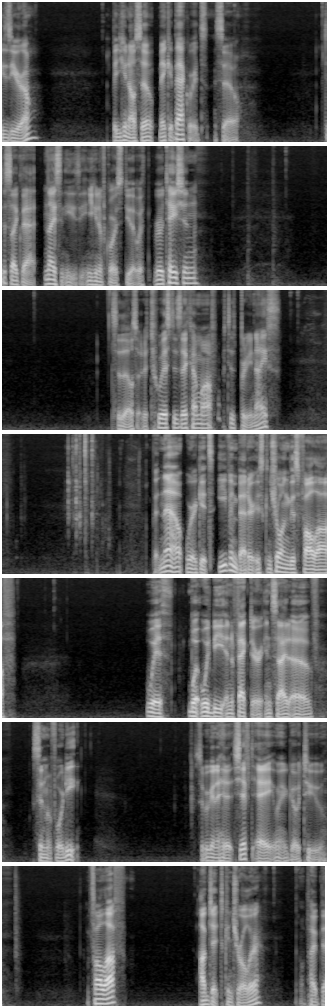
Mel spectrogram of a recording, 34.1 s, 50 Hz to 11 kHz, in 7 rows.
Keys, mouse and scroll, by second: 0.4 click, 3.4 click, 6.3 click, 15.8 KP_Enter, 19.7 click, 27.0 click, 27.1 shift+a, 32.1 click, 33.5 click.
